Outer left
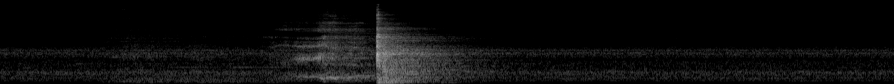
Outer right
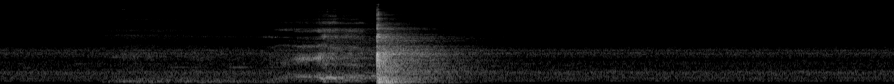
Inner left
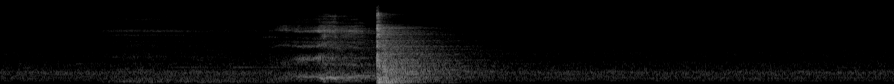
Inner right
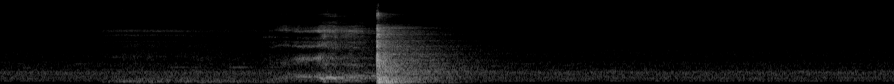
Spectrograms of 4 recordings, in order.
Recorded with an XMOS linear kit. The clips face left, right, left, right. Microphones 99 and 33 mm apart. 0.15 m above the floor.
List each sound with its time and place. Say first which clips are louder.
1.0 s a cough: outer right 2 dB, inner right 3 dB; 10° right (ahead or behind), 1.5 m
3.8 s a door slam: outer right 4 dB, inner right 5 dB; 25° right (ahead or behind), 1.0 m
